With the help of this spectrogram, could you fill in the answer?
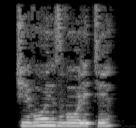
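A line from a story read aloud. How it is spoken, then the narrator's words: Lisping. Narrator (Russian): продолжал шепелявить новый Гоша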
